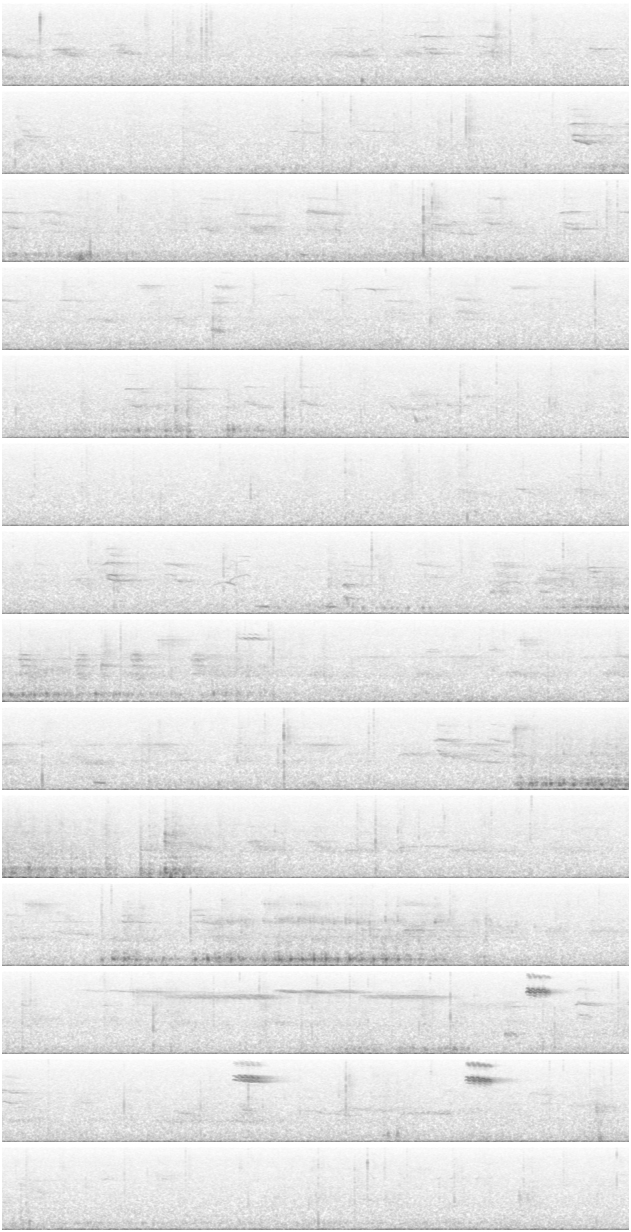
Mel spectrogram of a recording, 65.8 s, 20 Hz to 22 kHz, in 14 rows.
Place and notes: Green Ln, Malton, UK - pheasants leaving roost ...
pheasants leaving roost ... dpa 4060s in parabolic to MixPre3 ... bird calls from ... wren ... blackbird ... treecreeper ... crow ... redwing ... fieldfare ... robin ... red-legged partridge ...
